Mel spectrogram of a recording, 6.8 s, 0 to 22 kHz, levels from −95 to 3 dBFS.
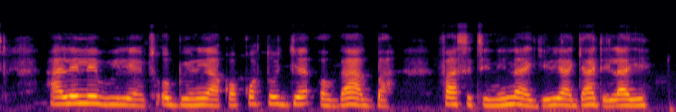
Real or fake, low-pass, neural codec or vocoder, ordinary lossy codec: real; 7.2 kHz; none; Opus, 24 kbps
